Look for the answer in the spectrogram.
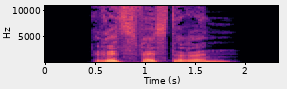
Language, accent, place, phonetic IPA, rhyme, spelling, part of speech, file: German, Germany, Berlin, [ˈʁɪsˌfɛstəʁən], -ɪsfɛstəʁən, rissfesteren, adjective, De-rissfesteren.ogg
- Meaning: inflection of rissfest: 1. strong genitive masculine/neuter singular comparative degree 2. weak/mixed genitive/dative all-gender singular comparative degree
